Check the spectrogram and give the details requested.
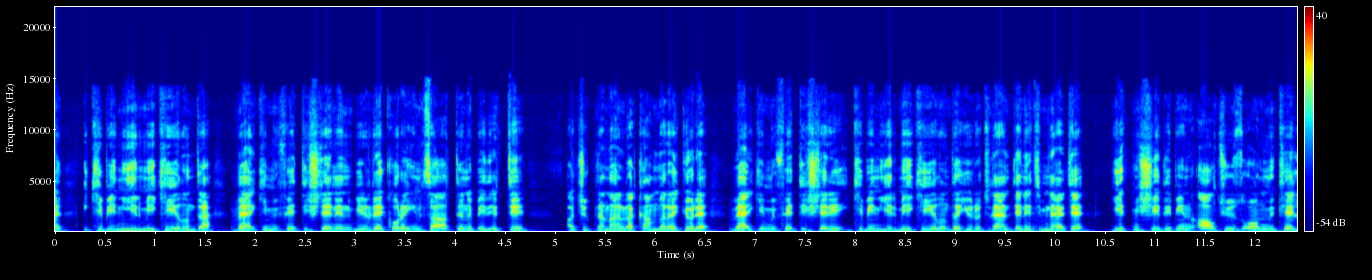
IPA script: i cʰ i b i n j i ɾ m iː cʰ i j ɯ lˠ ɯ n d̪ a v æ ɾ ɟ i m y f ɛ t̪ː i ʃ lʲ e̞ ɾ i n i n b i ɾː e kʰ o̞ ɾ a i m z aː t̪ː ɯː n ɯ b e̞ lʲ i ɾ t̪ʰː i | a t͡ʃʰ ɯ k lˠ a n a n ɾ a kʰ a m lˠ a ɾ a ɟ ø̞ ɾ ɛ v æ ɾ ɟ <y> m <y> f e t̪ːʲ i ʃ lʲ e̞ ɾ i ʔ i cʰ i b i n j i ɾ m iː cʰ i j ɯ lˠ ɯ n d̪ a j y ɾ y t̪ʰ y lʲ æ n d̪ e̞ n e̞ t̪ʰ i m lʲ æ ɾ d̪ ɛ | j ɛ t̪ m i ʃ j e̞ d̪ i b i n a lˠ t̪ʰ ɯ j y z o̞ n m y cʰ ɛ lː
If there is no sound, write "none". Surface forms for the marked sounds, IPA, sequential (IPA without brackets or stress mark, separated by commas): i, y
